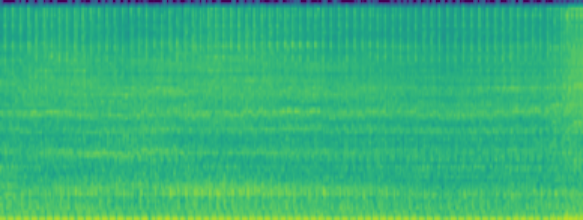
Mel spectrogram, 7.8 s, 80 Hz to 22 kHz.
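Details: 1995 Yamaha XV1100 V-twin, warm with choke off, at idle: loose metallic clank riding on each firing pulse, steady and rhythmic; source unknown, owner asks if normal.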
